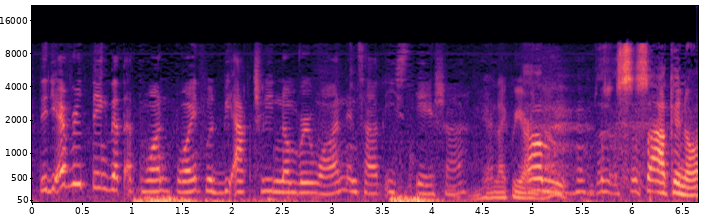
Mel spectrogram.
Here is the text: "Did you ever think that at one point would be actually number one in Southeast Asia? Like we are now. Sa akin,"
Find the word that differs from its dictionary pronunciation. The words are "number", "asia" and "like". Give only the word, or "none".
asia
